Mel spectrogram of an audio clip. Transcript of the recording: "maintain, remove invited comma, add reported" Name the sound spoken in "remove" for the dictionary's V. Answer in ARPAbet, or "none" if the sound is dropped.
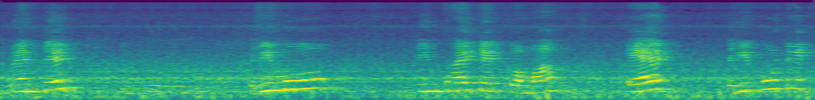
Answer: none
